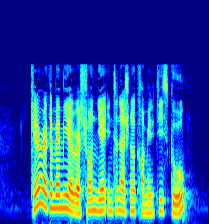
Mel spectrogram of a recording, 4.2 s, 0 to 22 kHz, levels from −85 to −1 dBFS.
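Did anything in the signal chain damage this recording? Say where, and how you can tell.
No, nothing in the chain audibly damaged this speech recording, and no stage leaves a trace worth flagging.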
